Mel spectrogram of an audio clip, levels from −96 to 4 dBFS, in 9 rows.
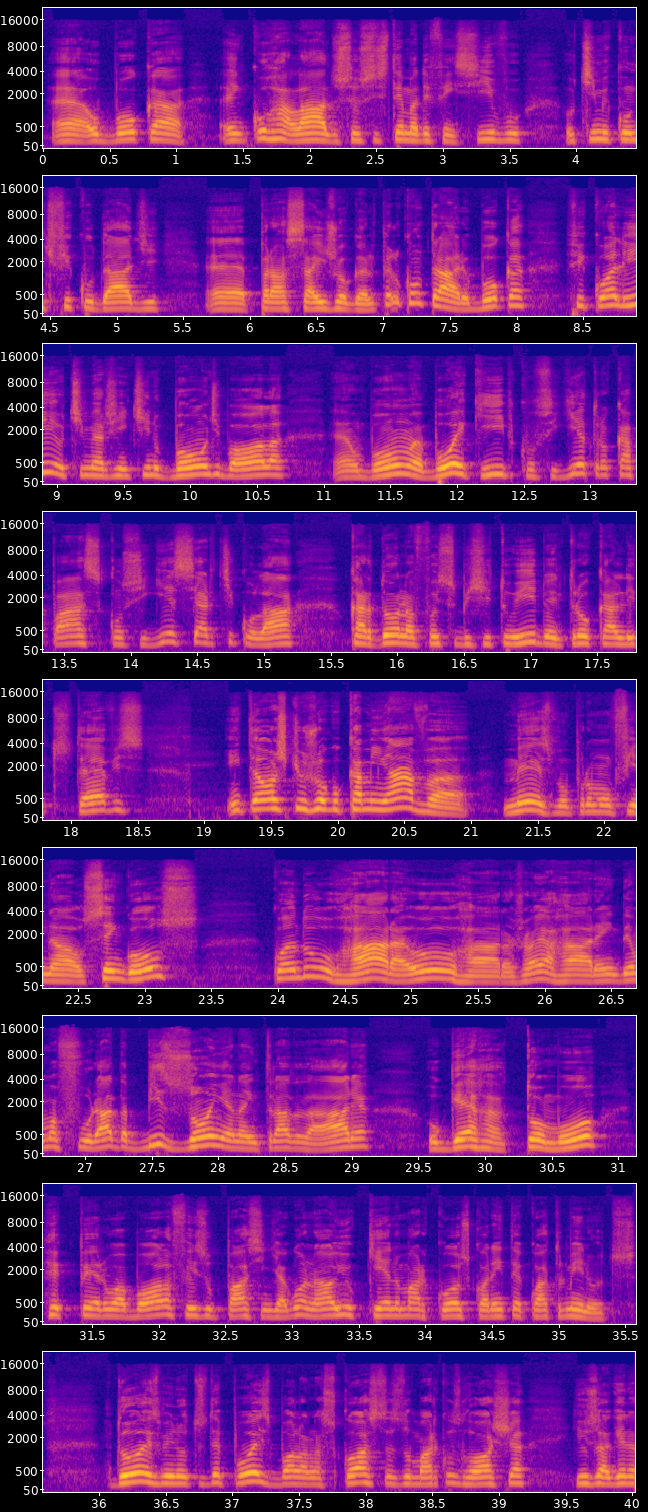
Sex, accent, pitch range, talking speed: male, Brazilian, 155-190 Hz, 155 wpm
